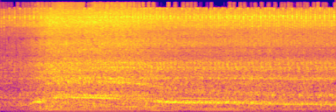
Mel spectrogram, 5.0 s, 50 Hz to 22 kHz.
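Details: Fiat Panda 1.2 (60 hp) with unstable idle; idle rises then hunts unsteadily with a lumpy, uneven pulse about three or four times a second, misfire on cylinders 1 and 4.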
